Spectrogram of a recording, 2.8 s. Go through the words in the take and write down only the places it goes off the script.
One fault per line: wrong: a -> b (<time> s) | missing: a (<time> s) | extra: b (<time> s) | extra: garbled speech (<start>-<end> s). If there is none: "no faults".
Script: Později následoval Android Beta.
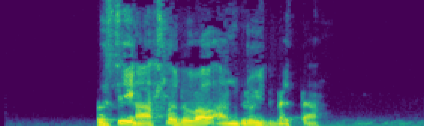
no faults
